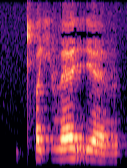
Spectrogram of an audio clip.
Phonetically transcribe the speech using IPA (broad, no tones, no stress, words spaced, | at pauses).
cʰʌçvɛrʲɛv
